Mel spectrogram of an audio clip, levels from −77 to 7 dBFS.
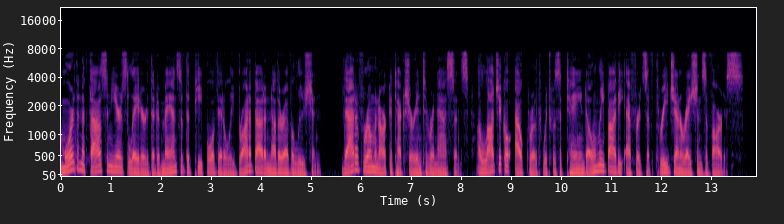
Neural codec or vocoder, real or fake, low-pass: none; real; 7.2 kHz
